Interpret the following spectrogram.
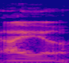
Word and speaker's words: Ayo: Like it may look like Ayo, but just the A, it has the I sound, so it's like Io.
